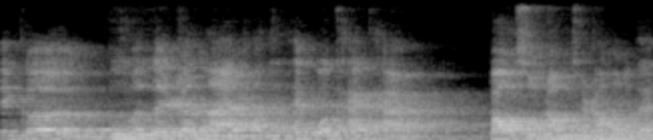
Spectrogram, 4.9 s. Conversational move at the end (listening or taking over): listening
